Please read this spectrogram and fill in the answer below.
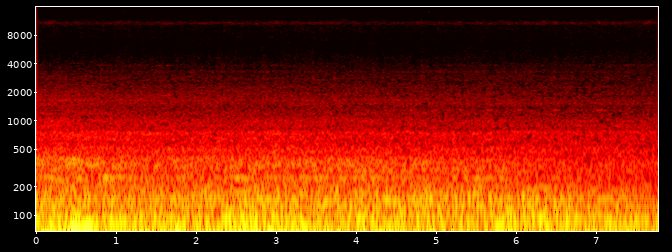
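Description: Low, steady rumble of a car's engine and tyres on the road, easing off and getting quieter as the car slows down behind traffic stopped at red lights.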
